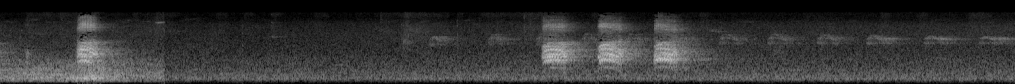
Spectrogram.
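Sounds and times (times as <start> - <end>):
carrion crow cawing: 0.8 - 1.2, 5.4 - 7.1.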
